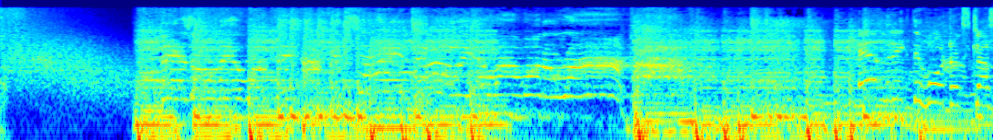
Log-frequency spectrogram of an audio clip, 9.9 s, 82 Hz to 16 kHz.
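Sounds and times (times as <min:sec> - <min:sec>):
1980s hard rock song: 0:01.3 - 0:09.9
distorted guitars: 0:01.4 - 0:05.6, 0:06.2 - 0:09.9
shouted forceful vocals: 0:02.0 - 0:07.2.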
